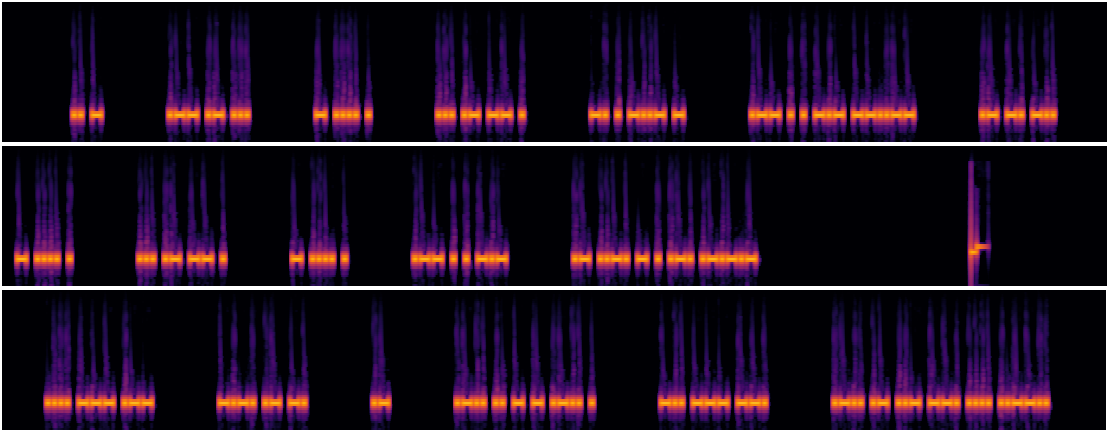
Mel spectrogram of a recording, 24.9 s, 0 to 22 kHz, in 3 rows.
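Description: Rapid Morse code practice tones at 50 words per minute with 3x word spacing, sending sentences built from the 500 most common words: a single steady mid-pitched beep keyed in fast dots and dashes, grouped into words with gaps, with a brief click midway and no voices.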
